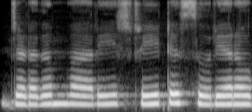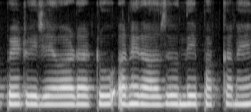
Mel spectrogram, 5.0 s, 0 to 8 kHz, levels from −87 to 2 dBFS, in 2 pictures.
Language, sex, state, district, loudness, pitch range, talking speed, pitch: Telugu, female, Andhra Pradesh, Krishna, -13 LUFS, 225-230 Hz, 105 wpm, 230 Hz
